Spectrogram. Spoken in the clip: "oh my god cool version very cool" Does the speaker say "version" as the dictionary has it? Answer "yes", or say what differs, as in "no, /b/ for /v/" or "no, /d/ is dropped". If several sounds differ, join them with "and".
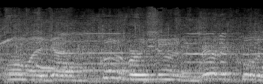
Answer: no, /s/ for /ʒ/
